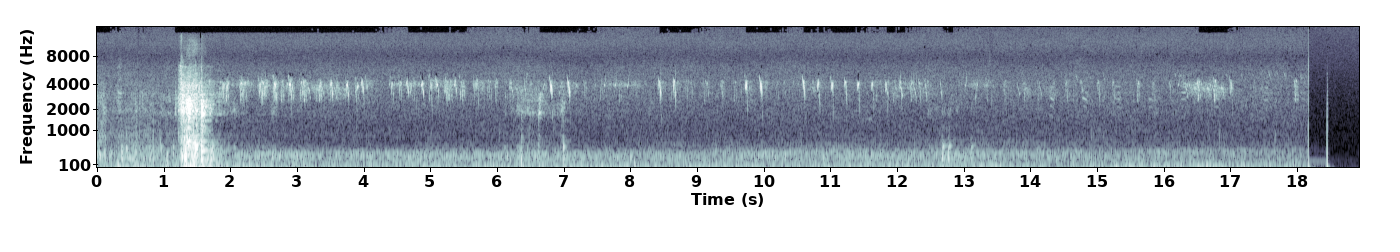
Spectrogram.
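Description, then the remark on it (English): Wild birds chirp and tweet in quick, high-pitched bursts throughout, over a steady low rumble, with one sharp, loud knock early on and no one speaking. “Start recording a wild bird.”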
